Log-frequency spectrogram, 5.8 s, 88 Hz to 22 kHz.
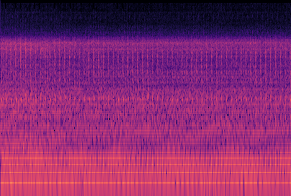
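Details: Nissan VG30E V6 at steady idle: a sharp, even knock about two and a half times a second; the owner doesn't know what is knocking.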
